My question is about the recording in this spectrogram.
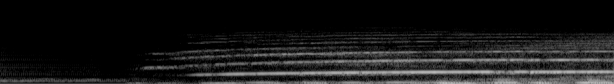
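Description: Air-raid-style siren sound in an electronic music track. About a second in it swells upward in pitch and settles into a long, steady wail, getting louder over a deep pulsing bass.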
